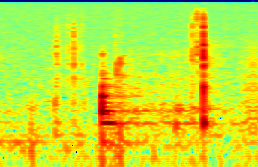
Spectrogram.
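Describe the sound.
Sandy edible earth crunches between the teeth while chewing: faint, gritty crackles with a few sharper crunches and no talk.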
